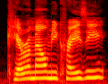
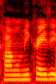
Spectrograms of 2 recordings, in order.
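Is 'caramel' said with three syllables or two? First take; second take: three; two. First: Caramel is said with three full syllables. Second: Caramel is said with two syllables, like 'call'. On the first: The speaker calls it wrong. "I was calling it caramel me crazy" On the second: The speaker calls it right. "sounds like call me crazy"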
